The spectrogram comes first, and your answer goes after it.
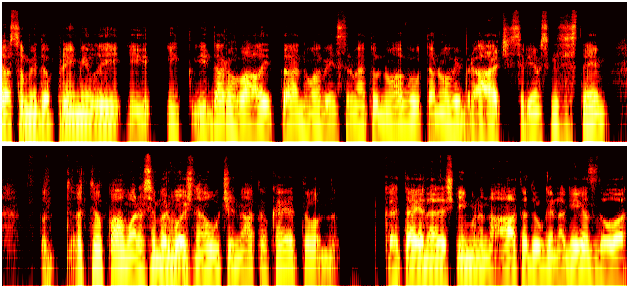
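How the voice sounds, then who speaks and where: A man's fairly low voice moves at a moderate pace in monotone, flat intonation. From Burgenland, Austria (Croatian village). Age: 70s. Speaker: retired teacher and church musician. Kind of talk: interview.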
